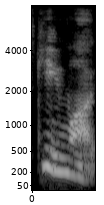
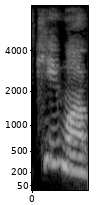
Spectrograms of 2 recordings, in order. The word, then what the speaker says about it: quinoa: I never used to say it, but it is quinoa. Just in case you've never said it out loud so you don't embarrass yourself at a party with friends. So, it's quinoa, but the way it's spelled it's qu i n o a.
